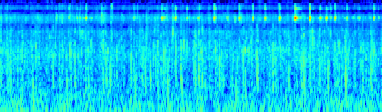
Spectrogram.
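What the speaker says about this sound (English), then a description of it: "It's supposed to get really heavy rain tonight, so we're going to go walk while it's just a light rain." Light rain falls steadily across a residential neighborhood, a soft, even patter with scattered faint drips and no voices.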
